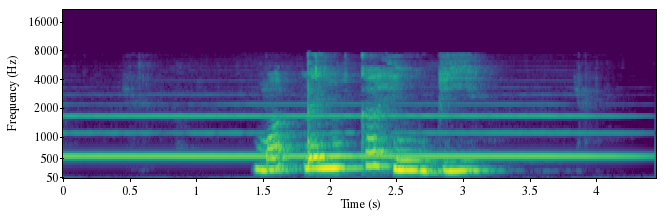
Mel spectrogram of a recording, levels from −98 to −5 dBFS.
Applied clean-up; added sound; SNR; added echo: none; Wind instrument, woodwind instrument; 11 dB; reverberation time 0.4 s.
